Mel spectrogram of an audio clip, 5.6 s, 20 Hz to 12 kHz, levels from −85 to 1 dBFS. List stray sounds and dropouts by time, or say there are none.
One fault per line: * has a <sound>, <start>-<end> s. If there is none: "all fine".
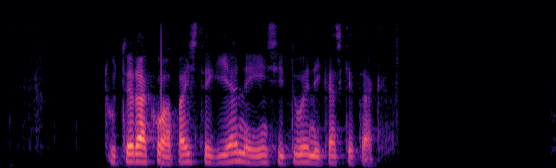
all fine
